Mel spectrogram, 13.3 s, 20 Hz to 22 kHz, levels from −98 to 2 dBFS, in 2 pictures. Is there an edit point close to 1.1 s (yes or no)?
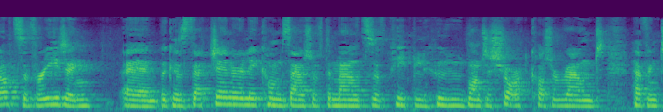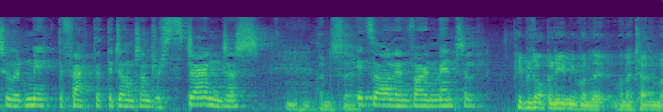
yes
